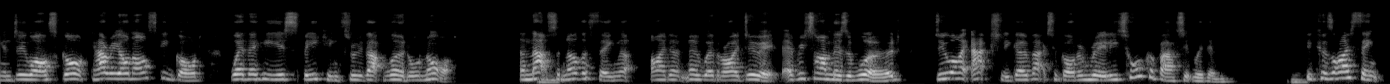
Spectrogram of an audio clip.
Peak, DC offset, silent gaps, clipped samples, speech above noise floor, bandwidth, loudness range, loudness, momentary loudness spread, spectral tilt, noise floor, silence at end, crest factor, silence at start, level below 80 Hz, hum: -6 dBFS; under 0.1%; none; under 0.1%; 63 dB; 12.5 kHz; 3 LU; -23 LUFS; 10 LU; -5 dB/octave; -86 dBFS; 0.1 s; 18 dB; 0 s; -66 dBFS; none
